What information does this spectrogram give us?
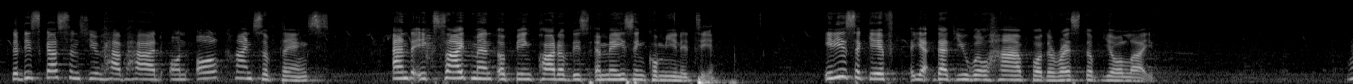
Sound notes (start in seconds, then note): none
